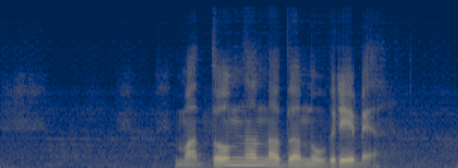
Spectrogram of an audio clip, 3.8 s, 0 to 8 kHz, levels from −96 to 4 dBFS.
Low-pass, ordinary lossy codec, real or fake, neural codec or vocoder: none; none; fake; codec, 16 kHz, 0.7 kbps, FocalCodec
